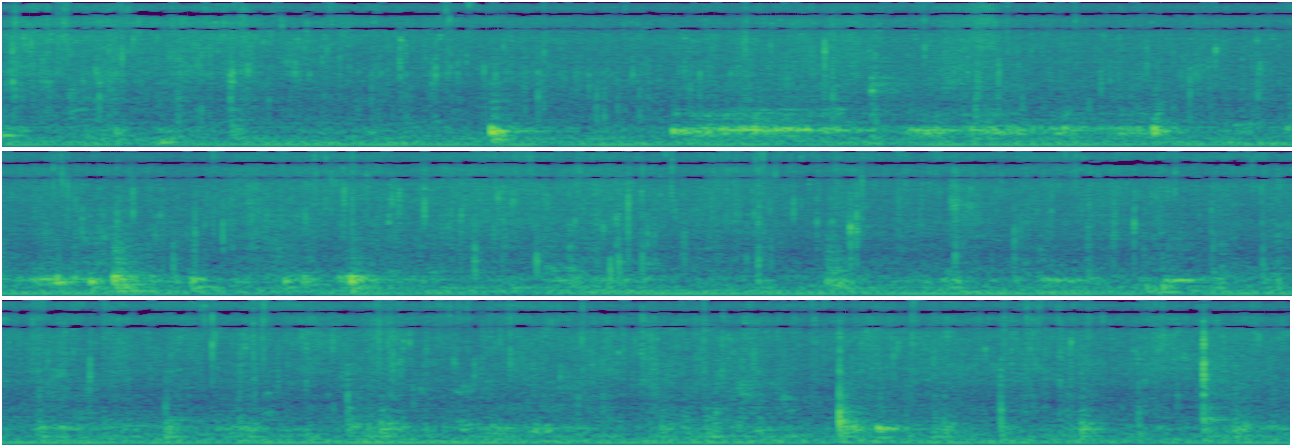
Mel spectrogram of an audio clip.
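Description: Shallots, garlic, lemongrass and other aromatics sizzling in hot oil in a nonstick wok while a spatula stirs them, scraping and tapping against the pan. One sharp knock of the spatula on the pan comes about two and a half seconds in.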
